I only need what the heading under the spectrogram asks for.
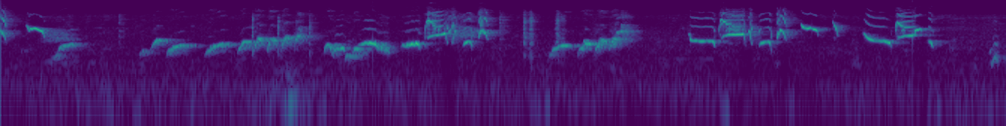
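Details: Song of a white-rumped shama, used to spur a bird after moulting: a lively string of varied whistles, downslurs and rapid chattering notes, loud and nearly continuous with short breaks.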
